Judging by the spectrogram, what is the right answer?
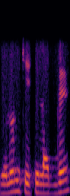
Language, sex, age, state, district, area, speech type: Bengali, male, 18-30, West Bengal, Birbhum, urban, conversation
